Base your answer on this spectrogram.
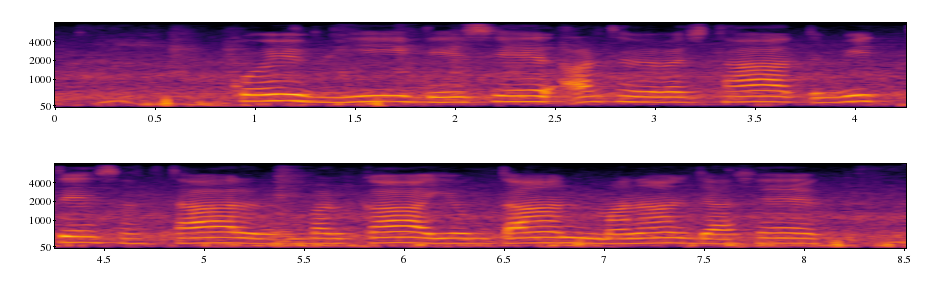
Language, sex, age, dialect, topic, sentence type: Magahi, female, 36-40, Northeastern/Surjapuri, banking, statement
